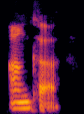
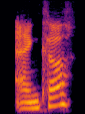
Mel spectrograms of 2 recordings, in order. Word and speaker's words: Anker: So, just to call out some examples here for actively invested, there is a consumer tech accessory company called Anker. That's the German pronunciation. It's Anker to me.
